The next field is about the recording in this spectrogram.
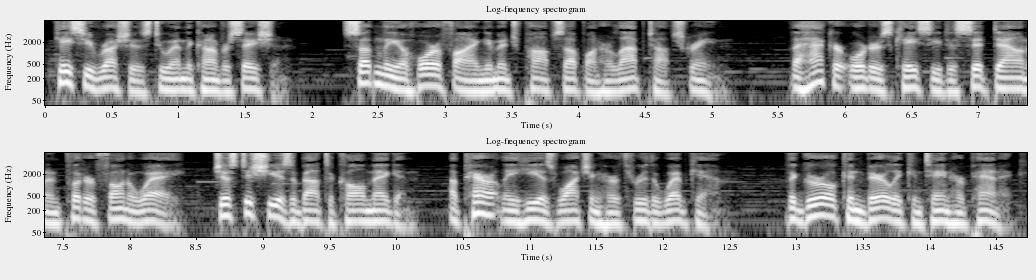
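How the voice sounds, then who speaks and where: A man tells a film's plot in an even, scripted recap voice. His voice sits low with a husky, slightly breathy grain. Faint music plays quietly underneath the narration. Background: soft background music.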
